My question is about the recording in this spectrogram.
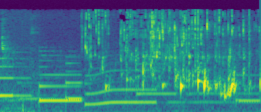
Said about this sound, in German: Oh, ah, da schenkt man erstmal einen ein.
